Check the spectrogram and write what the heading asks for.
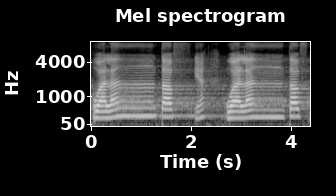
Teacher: cara bacanya itu disamarkan bunyi nun-nya kemudian dileburkan suara ke dalam huruf ta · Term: Ikhfa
